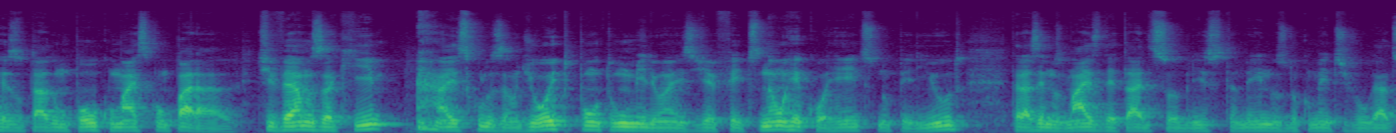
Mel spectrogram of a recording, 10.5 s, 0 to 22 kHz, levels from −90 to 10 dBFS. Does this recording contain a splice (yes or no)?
yes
